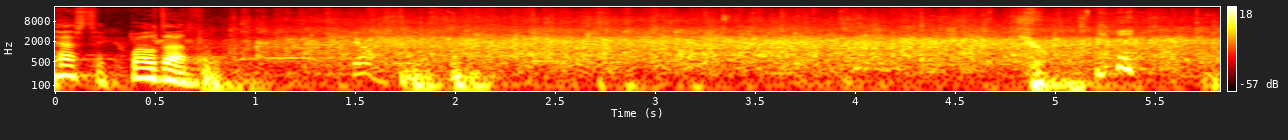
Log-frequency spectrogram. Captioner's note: audience applauding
